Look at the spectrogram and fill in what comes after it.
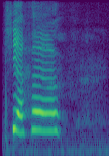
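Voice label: "baby", Mandarin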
